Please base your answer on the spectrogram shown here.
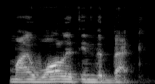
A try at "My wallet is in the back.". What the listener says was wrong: Is in the back. So here we want to make sure that is pronounced. My wallet. Put it together. My wallet is in. So we're gonna put them together. We're gonna put small clusters, like tie these and tie these. My wallet is in the back. Da-dum, da-dum, da-dum.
